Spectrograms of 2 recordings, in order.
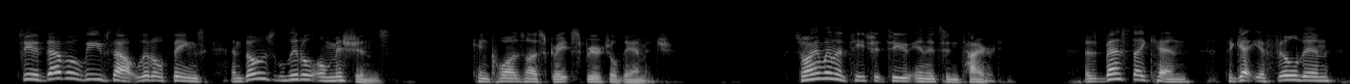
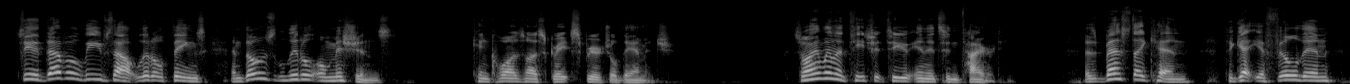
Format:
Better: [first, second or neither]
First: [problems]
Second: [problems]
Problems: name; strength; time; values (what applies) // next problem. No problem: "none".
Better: second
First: muffled; slightly; fading above 2.5 kHz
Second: none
